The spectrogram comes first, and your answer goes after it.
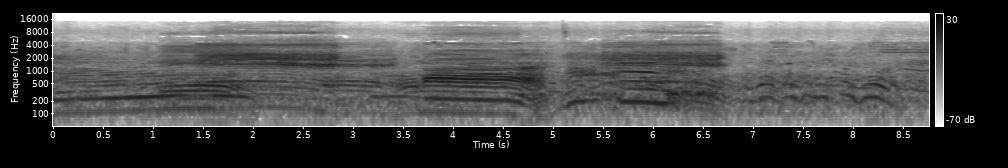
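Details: Calf calling: drawn-out, harmonic bawls that bend in pitch, several in quick succession with short gaps, the later ones shorter and wavering; faint voices in the background.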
